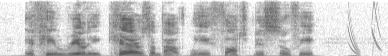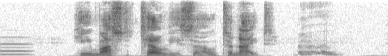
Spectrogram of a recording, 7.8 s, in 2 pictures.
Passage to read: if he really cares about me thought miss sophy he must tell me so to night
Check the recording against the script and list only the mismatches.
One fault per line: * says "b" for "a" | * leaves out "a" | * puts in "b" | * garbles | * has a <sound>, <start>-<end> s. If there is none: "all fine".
* has a chirp, 3.5-4.3 s
* has a throat clearing, 6.8-7.3 s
